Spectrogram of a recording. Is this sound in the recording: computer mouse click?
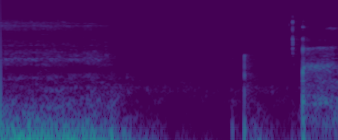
yes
